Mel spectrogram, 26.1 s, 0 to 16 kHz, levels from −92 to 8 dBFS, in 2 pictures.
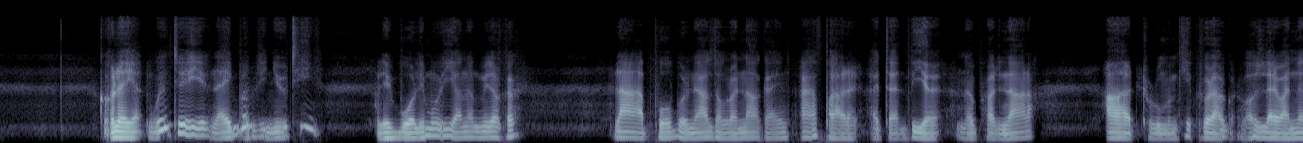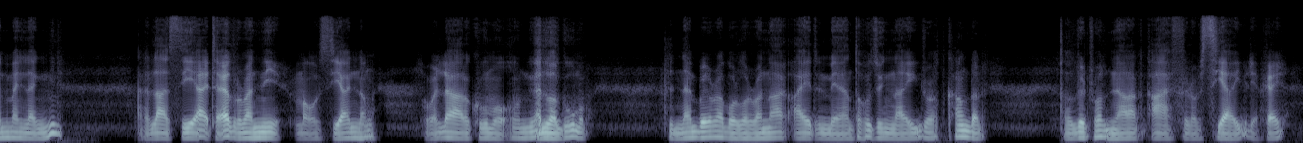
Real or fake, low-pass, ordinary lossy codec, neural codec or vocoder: fake; 10.8 kHz; none; codec, 16 kHz in and 24 kHz out, 0.4 kbps, LongCat-Audio-Codec, four codebook decoder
